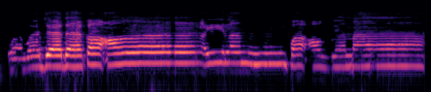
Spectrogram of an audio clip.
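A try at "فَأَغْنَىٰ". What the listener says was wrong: Fa'aghna. Pendek. 2 harokat. Fa'aghna.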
